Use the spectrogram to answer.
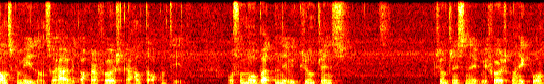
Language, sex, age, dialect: Faroese, male, 36-60, Suðuroy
